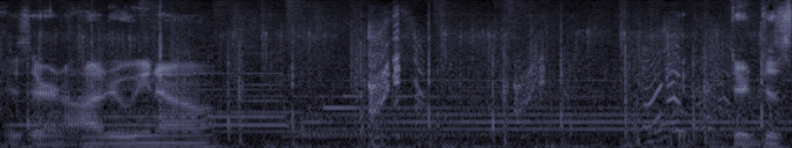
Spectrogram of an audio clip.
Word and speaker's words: Audino: You're pronouncing the Pokemon's name wrong. The last half is pronounced Oh, Audino.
